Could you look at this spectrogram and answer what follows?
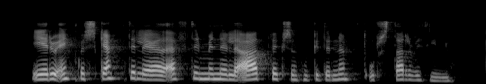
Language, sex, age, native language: Icelandic, female, 30-39, Icelandic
